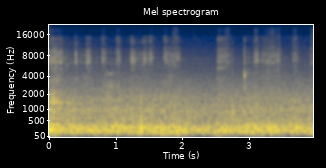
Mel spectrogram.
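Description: Chalk scratches steadily across a board during a chemistry lesson, a continuous dry, gritty rasp of writing with small pauses and no voices.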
